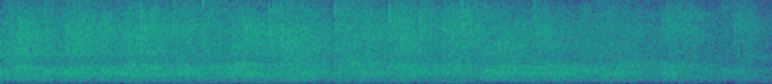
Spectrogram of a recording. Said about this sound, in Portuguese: Gente, vamos aplaudir Jesus, porque ele é extraordinário.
